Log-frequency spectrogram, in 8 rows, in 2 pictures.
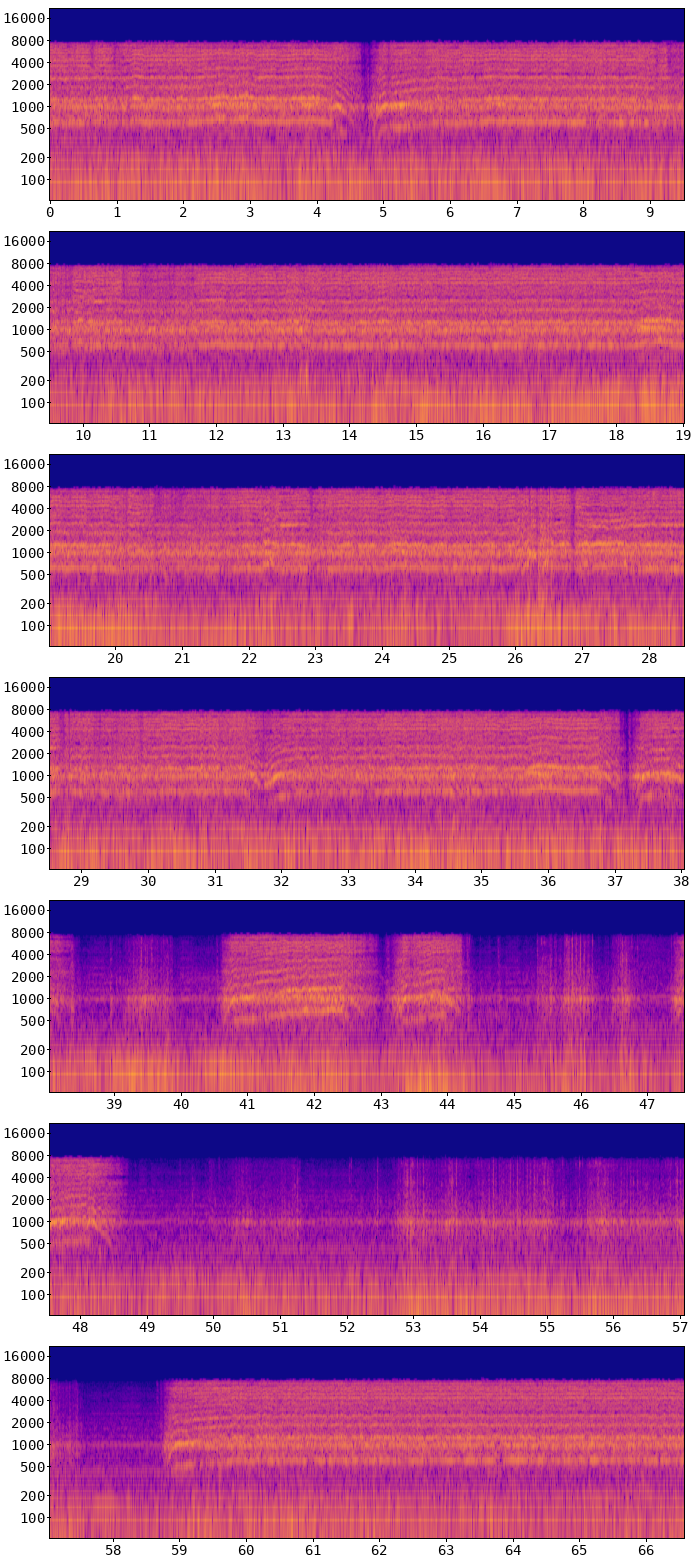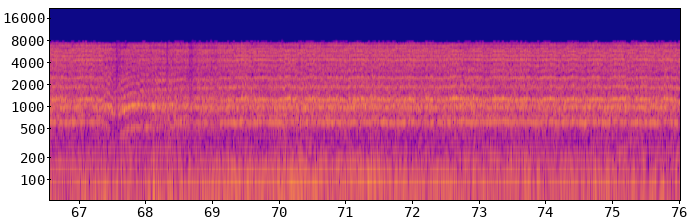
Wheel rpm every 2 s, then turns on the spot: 160, 160, 110, 160, 160, 160, 160, 160, 160, 160, 160, 160, 160, 160, 160, 160, 150, 160, 100, 20, 90, 80, 20, 40, 30, 10, 10, 20, 10, 80, 160, 160, 160, 150, 150, 160, 160, 160.
38-40 44-46 52-58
